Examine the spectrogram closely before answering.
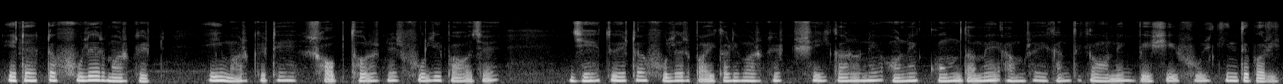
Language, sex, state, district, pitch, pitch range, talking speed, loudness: Bengali, male, West Bengal, Kolkata, 170 Hz, 155-180 Hz, 135 wpm, -17 LUFS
